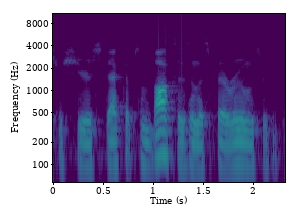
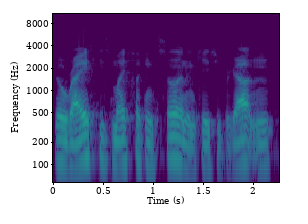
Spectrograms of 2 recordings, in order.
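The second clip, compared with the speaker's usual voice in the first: usual speaking voice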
